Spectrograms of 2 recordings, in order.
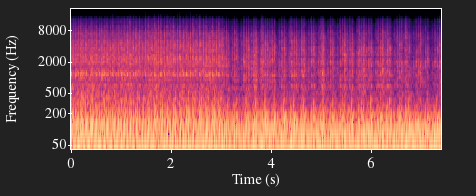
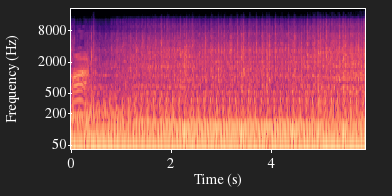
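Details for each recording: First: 1960 Pontiac Ventura hardtop, base 2-barrel 389 V8 with automatic, first start after 24 years parked, cold with snow, in gear: deep, low idle thumping evenly, steadying with no stumble; cleaning up, running on all cylinders. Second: 1960 Pontiac Ventura, 389 two-barrel V8, automatic, parked 24 years, revival idle: uneven lopsided lope with a dropped beat, missing a cylinder; better afterward but still slightly rough. Misfire.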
